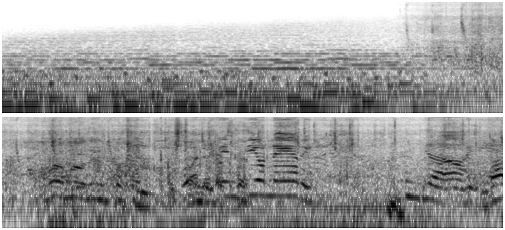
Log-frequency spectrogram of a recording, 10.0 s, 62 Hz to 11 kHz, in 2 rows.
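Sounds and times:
background music: 0.0 - 10.0
people talking: 5.4 - 10.0.

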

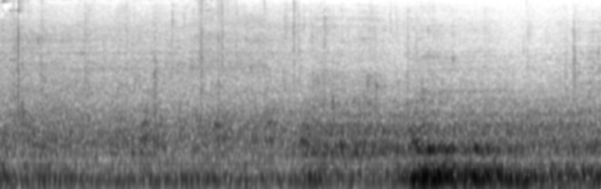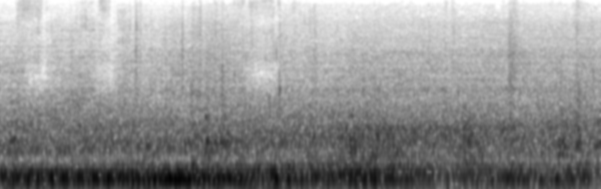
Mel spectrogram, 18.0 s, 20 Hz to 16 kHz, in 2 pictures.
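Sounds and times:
pickup truck engine running: 0.0 - 18.0.

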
